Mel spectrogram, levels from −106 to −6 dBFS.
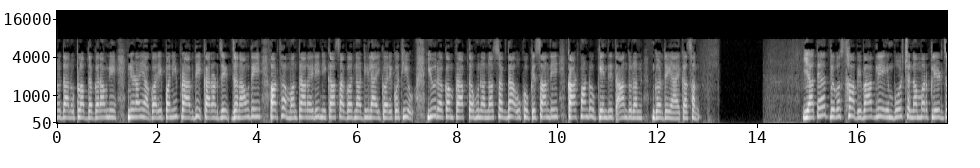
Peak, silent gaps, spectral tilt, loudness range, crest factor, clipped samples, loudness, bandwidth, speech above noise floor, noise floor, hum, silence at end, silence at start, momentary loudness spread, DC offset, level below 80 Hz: -2 dBFS; none; -5 dB/octave; 3 LU; 24 dB; under 0.1%; -26 LUFS; 8 kHz; 59 dB; -85 dBFS; none; 0 s; 0 s; 6 LU; under 0.1%; -70 dBFS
